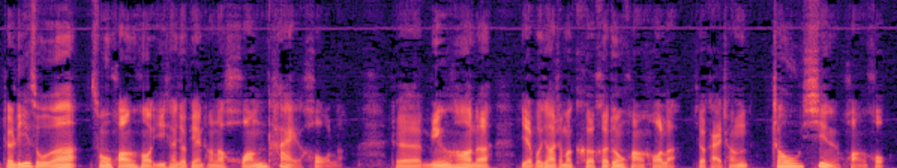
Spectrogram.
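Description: A man's voice: low-pitched, sing-song, moderate pace, no echo, studio quality. A man telling history stories in a folksy, chatty way, full of spoken filler particles. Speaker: history storyteller. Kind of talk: casual spoken history storytelling.

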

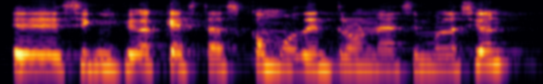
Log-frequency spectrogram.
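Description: Her mid-range voice is a little mellow and steady in tone, and she talks fast: a young woman hosting a podcast, casually explaining game lore with frequent giggles and restarts, chatty and self-interrupting, in dull lo-fi audio.

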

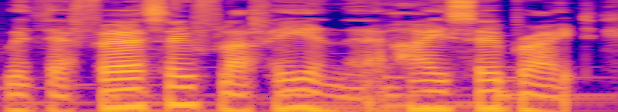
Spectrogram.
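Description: Male storybook narrator over soft guitar music. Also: mid-range voice. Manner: storybook narrator, measured rhyming delivery. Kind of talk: storybook narration, rhyming bedtime story read aloud. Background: plucked guitar music.

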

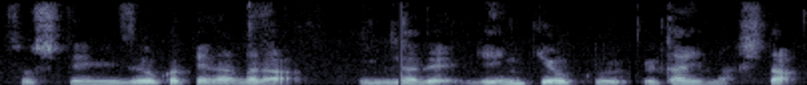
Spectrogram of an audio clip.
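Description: Male storybook narrator, gentle and unhurried, warm husky voice. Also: lowish voice, no room sound.

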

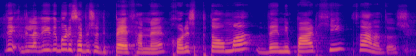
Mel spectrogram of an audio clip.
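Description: A woman's voice: sits high, animated, a bit bright. A young woman in casual conversation, chatty and insistent as she argues her point. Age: young adult. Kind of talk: casual chat about a series.

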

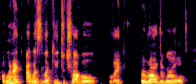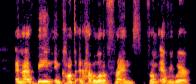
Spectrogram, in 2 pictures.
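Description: A woman's voice: medium pitch, fairly even intonation, normal speed, a bit bright, low-quality recording. A woman from Algeria hosting a podcast interview, enthusiastic and chatty, laughing often. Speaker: podcast host. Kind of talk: casual interview chat.

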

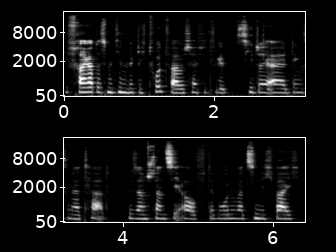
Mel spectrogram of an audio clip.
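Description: A woman narrating a story as an audiobook reader, reading with an even, steady delivery. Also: medium pitch, fairly quick.

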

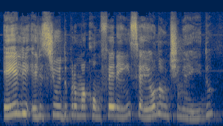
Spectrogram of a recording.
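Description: A woman's voice: sits high, fast. A woman with a Brazilian accent, a podcast guest telling a personal story earnestly, with many fillers and restarts.

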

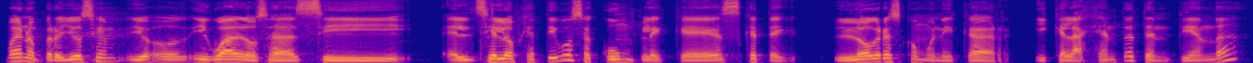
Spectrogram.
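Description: Chill mexican podcast co-host, opinionated, smooth clear voice. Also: medium pitch, a little slow, few pauses, no echo, clean studio sound. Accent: Mexican Spanish. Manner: relaxed, opinionated, slangy. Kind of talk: casual conversation.

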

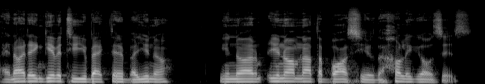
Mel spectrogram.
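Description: A man preaching a sermon in an animated way, joking and laughing often, with big swings from quiet asides to loud high emphasis. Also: quick pace, no room sound, poor audio.

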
